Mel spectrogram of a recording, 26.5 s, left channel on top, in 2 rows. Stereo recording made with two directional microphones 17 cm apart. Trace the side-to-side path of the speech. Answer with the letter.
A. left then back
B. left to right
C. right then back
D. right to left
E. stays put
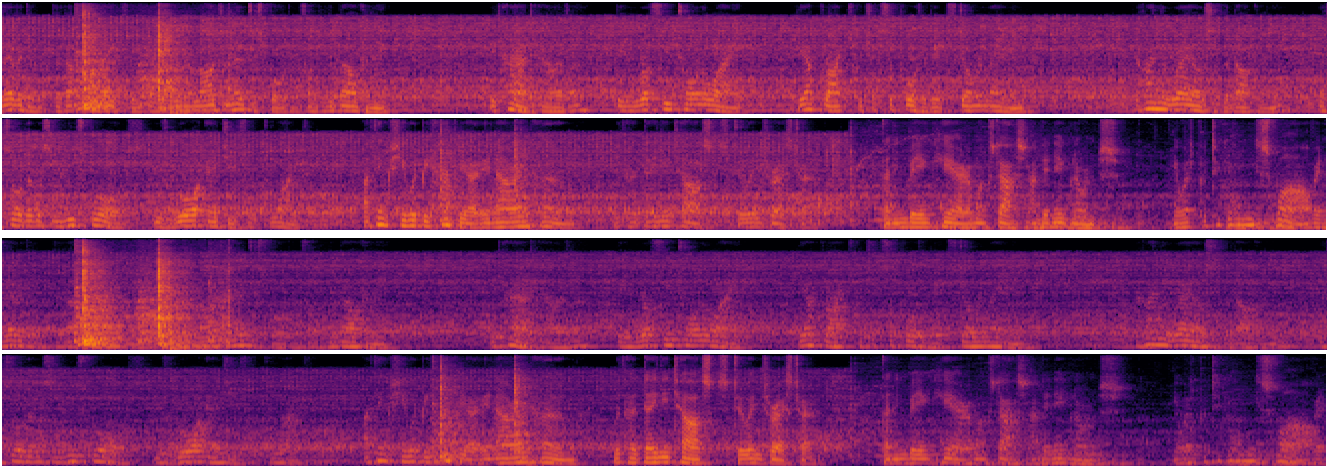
C.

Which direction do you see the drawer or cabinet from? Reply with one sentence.
You can hear the drawer or cabinet on the right.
